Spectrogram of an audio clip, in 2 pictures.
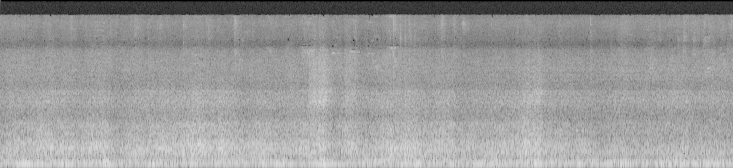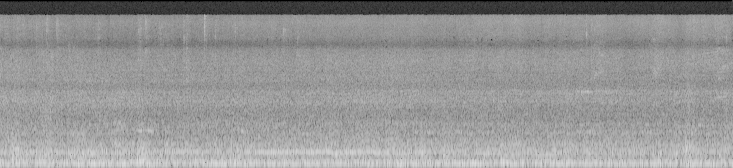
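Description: Inside a Taiwan Railway commuter electric multiple unit running between stations: the steady rumble of wheels on rail and the car's running noise, heard near the doors.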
